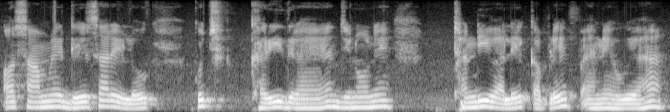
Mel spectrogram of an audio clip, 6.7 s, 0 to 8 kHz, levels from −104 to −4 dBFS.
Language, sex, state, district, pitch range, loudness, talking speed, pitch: Hindi, male, Uttar Pradesh, Lucknow, 125-150 Hz, -13 LUFS, 135 wpm, 140 Hz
